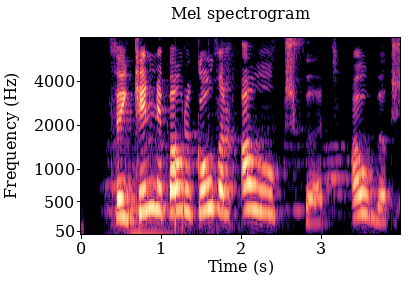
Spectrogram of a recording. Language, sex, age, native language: Icelandic, male, 10, Icelandic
